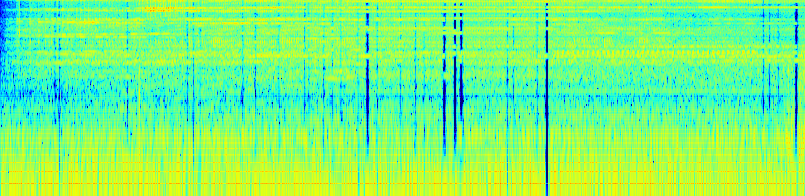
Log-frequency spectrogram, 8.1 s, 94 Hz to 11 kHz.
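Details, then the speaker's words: Dead IBM hard drive, opened, powered from a PS2 supply: spins up to a high whine, then grinding and scattered clicks as the head steps a fixed amount toward the centre each retry. Drive fails to come ready and gives up. "there it is can hear the grinding noise and then it gives up and it stops in there"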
